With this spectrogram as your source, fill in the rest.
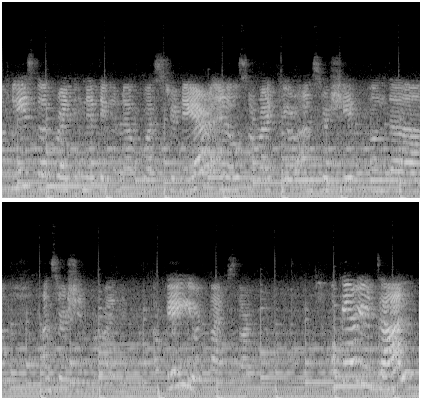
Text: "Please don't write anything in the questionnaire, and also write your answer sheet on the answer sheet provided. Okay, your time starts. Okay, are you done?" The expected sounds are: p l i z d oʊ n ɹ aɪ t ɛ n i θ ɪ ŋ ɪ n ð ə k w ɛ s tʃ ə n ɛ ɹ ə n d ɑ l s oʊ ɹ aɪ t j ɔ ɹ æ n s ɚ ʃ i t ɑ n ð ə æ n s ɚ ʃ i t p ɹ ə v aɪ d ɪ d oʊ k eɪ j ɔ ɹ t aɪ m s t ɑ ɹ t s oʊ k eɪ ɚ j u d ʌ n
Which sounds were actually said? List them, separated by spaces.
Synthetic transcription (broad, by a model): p l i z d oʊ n ɹ aɪ t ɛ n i t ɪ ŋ ɪ n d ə k w ɛ s tʃ ə n ɛ ɹ ə n d ɑ l s oʊ ɹ aɪ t j ɔ ɹ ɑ n s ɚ ʃ i t ɑ n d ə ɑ n s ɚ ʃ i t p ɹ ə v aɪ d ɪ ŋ oʊ k eɪ j ɔ ɹ t aɪ m s t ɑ ɹ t oʊ k eɪ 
